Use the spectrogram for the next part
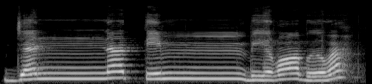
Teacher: غا کو پر پڑھا اور با پہ قلقلہ بھی کیا کیونکہ یہاں با پر جزم ہے۔ جزم کی صورت میں با پر قلقلہ لازم ہے۔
